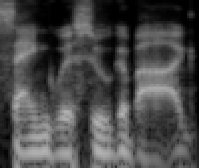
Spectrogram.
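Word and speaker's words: Sanguisugabogg: show you the logo is that correct that pronunciation yeah I I everybody debates me on it but I'm almost positive that it's sangua sugabag they say it's sangui I don't understand you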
